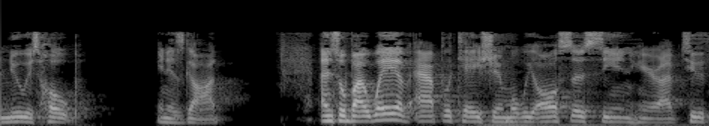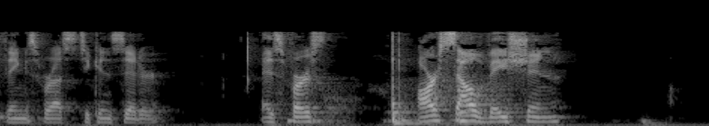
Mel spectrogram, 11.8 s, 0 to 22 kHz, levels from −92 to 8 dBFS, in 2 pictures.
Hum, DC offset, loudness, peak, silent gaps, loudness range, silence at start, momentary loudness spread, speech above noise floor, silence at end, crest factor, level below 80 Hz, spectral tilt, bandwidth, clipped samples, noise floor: none; under 0.1%; -27 LUFS; -6 dBFS; 0.94-1.28 s, 2.08-2.29 s; 7 LU; 0 s; 14 LU; 37 dB; 0.55 s; 24 dB; -60 dBFS; -2 dB/octave; 8 kHz; under 0.1%; -65 dBFS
